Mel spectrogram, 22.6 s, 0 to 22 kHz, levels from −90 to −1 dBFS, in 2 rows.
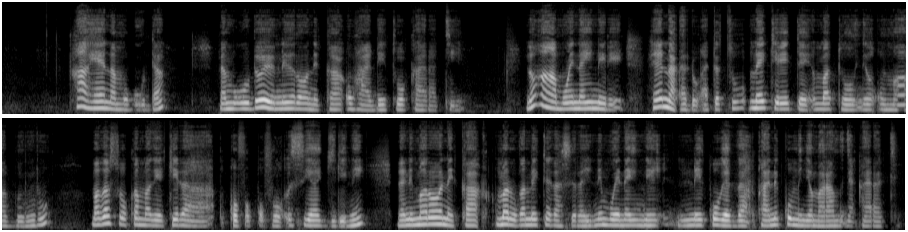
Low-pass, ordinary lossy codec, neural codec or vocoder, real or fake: none; none; codec, 44.1 kHz, 1.7 kbps, Pupu-Codec; fake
